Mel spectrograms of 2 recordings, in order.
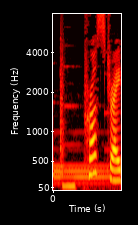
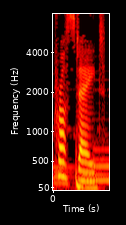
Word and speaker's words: prostate: otherwise it's pretty Elementary prostrate instead of prostate the first is lying face down the second an incredible orgasmic gland deep inside males often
